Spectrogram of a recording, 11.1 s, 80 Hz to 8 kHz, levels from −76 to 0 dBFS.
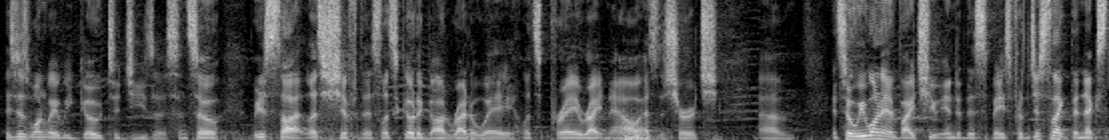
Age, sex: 30-49, male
